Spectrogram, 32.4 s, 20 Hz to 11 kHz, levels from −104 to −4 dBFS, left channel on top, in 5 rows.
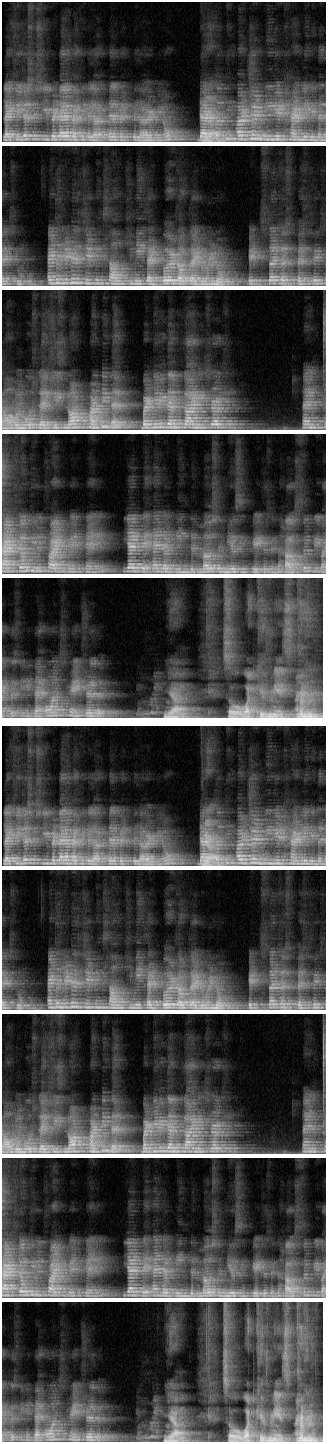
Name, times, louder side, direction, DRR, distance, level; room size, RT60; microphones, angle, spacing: voice 1, 0.0-3.4 3.9-7.0 7.4-10.9 11.4-11.5 11.8-15.3 15.7-17.3 19.0-21.5 21.8-27.9, right 1 dB, 5° right, -1 dB, 0.8 m, -29 dB
voice 2, 4.0-4.4 28.8-29.6 29.9-32.2, right 3 dB, 35° right, 8 dB, 0.4 m, -24 dB
11.5 x 5.6 x 6.2 m, 1.1 s
head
